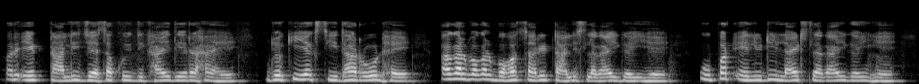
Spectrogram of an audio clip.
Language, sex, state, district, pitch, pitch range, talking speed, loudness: Hindi, male, Bihar, Purnia, 185 Hz, 170-205 Hz, 190 wpm, -18 LUFS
